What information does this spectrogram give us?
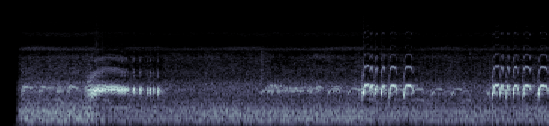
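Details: Zebra dove call used as a lure to prompt a bird in breeding condition to answer quickly: short bursts of rapid, stuttering staccato coos, with a louder swooping note early on, over steady broadband background hiss.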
